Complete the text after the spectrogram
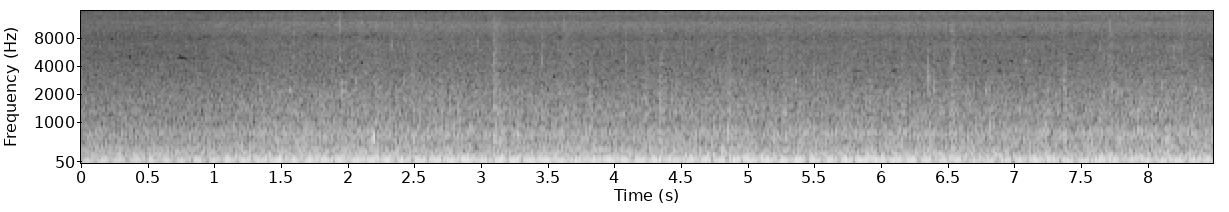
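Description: A wooden stick stirs thick paint in a metal can, scraping the sides.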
